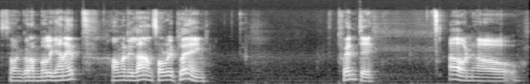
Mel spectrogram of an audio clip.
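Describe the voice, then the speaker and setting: A man's voice: medium pitch, slow pace. A man with a Swedish accent, a native Swedish speaker, thinking aloud and chatting as he commentates his own card game.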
